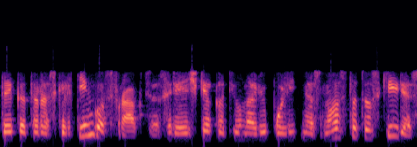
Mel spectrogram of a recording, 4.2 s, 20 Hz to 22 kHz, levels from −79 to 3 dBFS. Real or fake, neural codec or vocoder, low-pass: real; none; 7.2 kHz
